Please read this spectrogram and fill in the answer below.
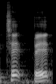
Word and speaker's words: titbit: today is titbit basically titbit which for those of you wondering rhymes with Fitbit is an alternate spelling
